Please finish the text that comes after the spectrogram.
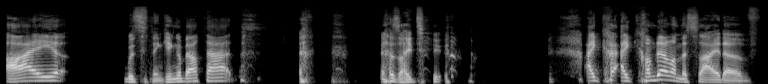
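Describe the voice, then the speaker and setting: A man co-hosting a podcast in casual banter, thinking aloud in a halting, rambling way. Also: medium pitch, sing-song, fairly bright tone, no echo, studio quality. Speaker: podcast co-host.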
